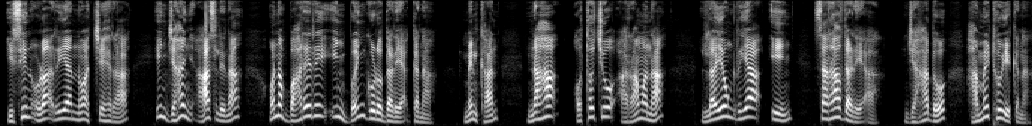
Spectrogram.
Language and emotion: Santali, happy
